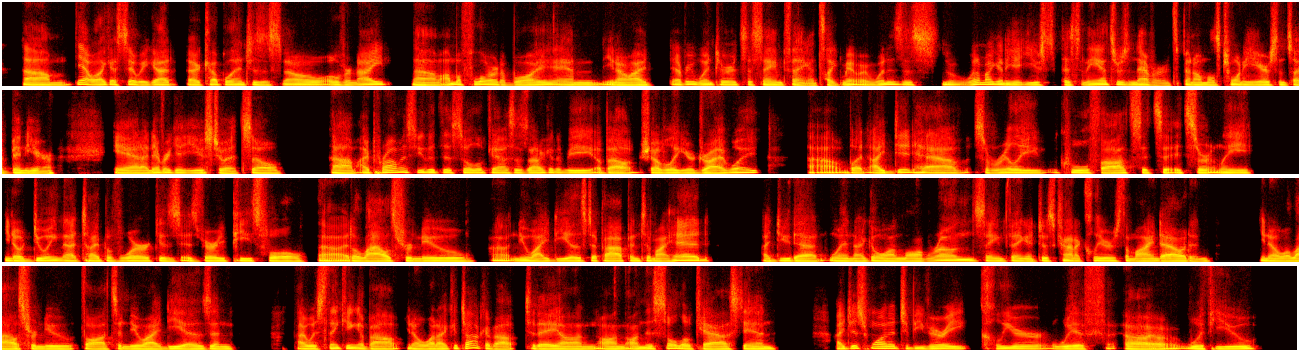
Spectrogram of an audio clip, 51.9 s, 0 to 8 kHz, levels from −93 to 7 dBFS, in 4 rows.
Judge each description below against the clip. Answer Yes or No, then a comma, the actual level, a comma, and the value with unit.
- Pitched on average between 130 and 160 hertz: No, low, 115 Hz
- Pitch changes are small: Yes, narrow, 2.3 semitones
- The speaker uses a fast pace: Yes, fast, 210 wpm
